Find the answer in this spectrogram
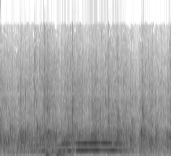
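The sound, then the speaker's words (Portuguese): Congregation applauding during a Sunday morning church service, dense steady clapping that fills the short moment without a break. “Você dá uma salva de palmas ao Senhor.”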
